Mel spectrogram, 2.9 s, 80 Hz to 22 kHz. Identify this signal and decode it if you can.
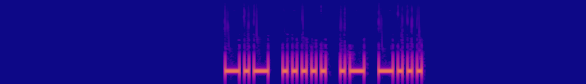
Morse code, heard as a keyed tone, about 50 wpm, 700 Hz. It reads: K5AB
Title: Easy Call Signs Repeated 2x - 50wpm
